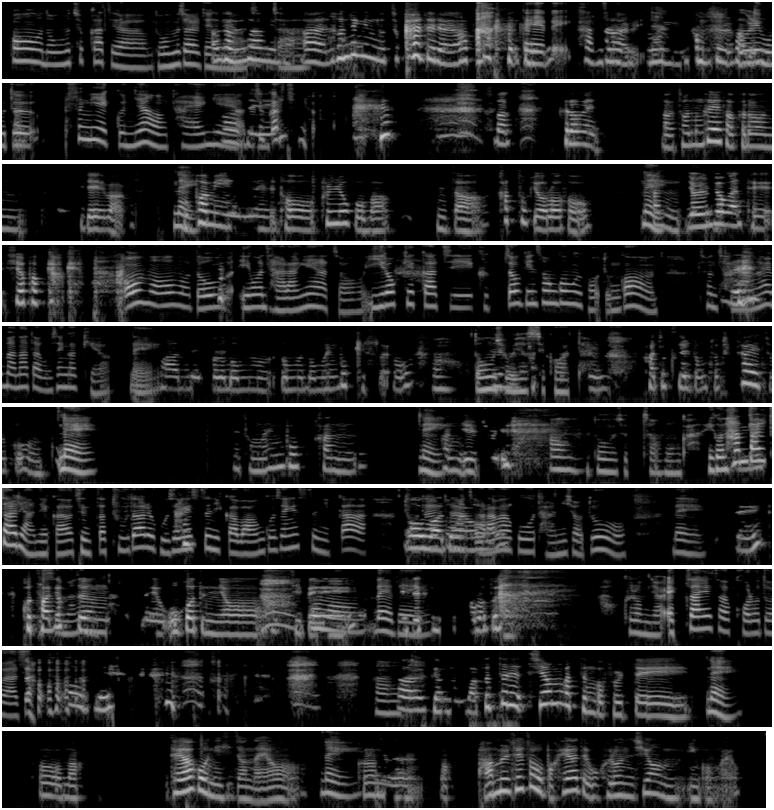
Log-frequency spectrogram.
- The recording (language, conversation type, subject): Korean, unstructured, 시험 스트레스는 어떻게 극복하고 있나요?
- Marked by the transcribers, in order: laughing while speaking: "축하드려요. 합격을"; laughing while speaking: "아"; unintelligible speech; laugh; gasp; laughing while speaking: "축하드려요"; laugh; other background noise; distorted speech; laughing while speaking: "합격했다고"; laugh; laughing while speaking: "네"; laughing while speaking: "일 주일?"; laugh; gasp; unintelligible speech; laugh; tapping; laugh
